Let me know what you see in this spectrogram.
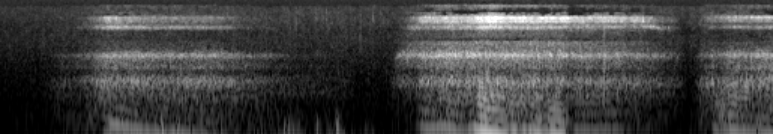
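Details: Low, rough, rattling snores repeating with sleeping breaths, separated by quieter pauses; self-recorded ordinary snoring.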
